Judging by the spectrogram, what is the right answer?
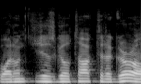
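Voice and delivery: normal talking voice

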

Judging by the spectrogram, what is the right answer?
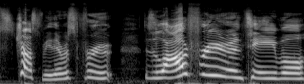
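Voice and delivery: put-on loud, high-pitched Philly accent. Describing the buffet the dad would host, the speaker puts on a Philly accent. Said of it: "That's a Philly accent".

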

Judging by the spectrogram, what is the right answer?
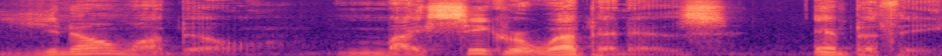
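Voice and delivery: really calm, soft, slow, unhurried. Retelling how a man answered the speaker's whispered question, retelling a calm answer. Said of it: "really calmly".

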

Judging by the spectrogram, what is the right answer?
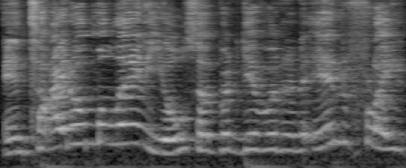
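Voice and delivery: failed fake Australian accent. Reading an article aloud in a bad put-on Australian accent. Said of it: "I need to read the entire article in Australian accent".

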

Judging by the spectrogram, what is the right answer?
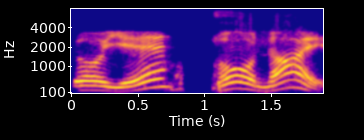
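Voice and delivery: very slow delivery, every word drawn out. Imitating a fellow race driver's reaction: Will Power impersonation. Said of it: "you did a pretty good Will Power impersonation".

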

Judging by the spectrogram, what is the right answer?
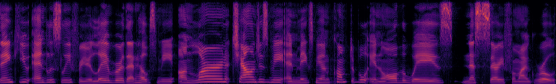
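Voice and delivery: ordinary delivery

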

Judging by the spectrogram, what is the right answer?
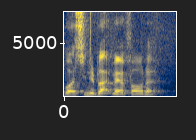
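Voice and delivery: ordinary delivery

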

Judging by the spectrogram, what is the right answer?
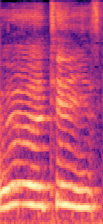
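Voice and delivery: high, slow, drawn-out dismayed groan, mock lament.

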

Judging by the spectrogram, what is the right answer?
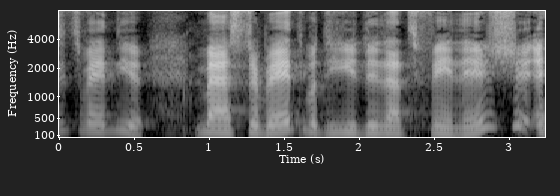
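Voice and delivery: put-on Danish accent. Retelling a guy from Denmark's answer on a show, in a Danish accent. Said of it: "With the accent".

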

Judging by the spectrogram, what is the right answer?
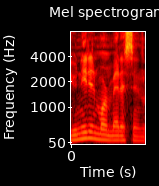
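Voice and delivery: ordinary talk, nothing marked

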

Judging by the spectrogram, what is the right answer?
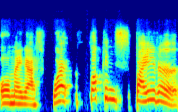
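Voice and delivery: put-on freaking out. Speaker retells spotting a spider in the bathroom, retelling freaking out. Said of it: "I'm like freaking out".

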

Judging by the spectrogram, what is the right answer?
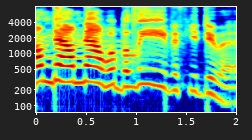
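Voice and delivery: sneering, high-pitched taunt. Speaker acts out those taunting Jesus to save himself: imitating a mocking, sneering crowd. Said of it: "They're mocking him. ... Can you hear the tone?".

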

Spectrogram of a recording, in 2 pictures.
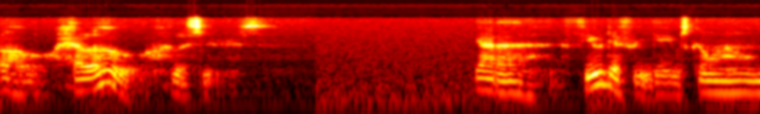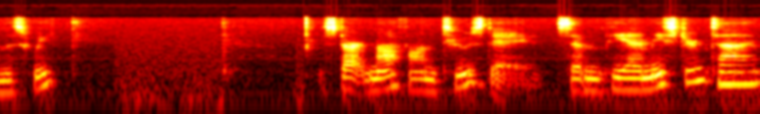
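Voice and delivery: very quiet, slow, low, seductive sultry voice. Reading the week's game schedule to listeners, low, slow sexy voice. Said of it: "This is when we go low and slow".

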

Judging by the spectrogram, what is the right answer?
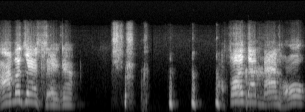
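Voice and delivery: weird, very high, slow cartoon voice. Goofing around on a podcast about Mario films, put on a weird Wario voice. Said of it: "Wario is a very weird voice today".

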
